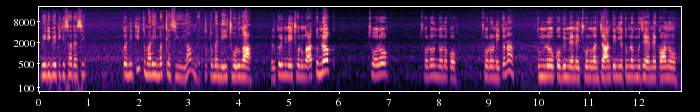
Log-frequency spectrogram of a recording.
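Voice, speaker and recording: A woman's voice: mid-range voice, fairly quick, a little hiss or hum, lightly acted, low-quality recording. A woman voicing an angry protective father who threatens and demands answers. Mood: furious. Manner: threatening, demanding, repeats "हाँ?".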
